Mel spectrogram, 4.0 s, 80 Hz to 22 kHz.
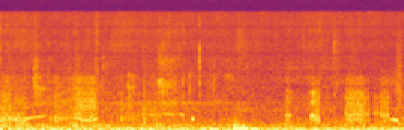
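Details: Litter of five-day-old Labrador Retriever puppies, field type, vocalising shortly after 1 pm as their mother has gone to eat; short nasal whimpers and soft squeals, with a louder grunt midway, above a steady low hum.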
